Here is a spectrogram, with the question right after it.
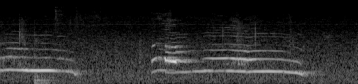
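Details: Cats and kittens meowing loudly: two long, steady, drawn-out meows, the second lasting about one and a half seconds and ending in a downward slide, set against a constant hiss of background noise.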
